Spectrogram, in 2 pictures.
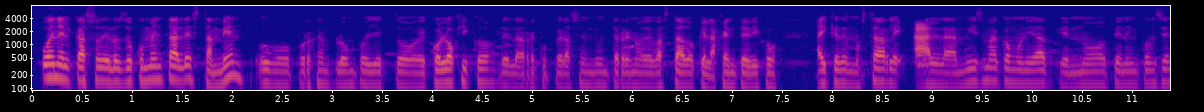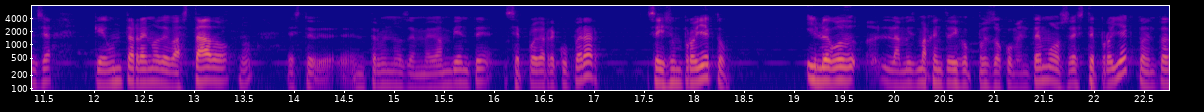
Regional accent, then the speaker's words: Querétaro, Mexico; vengo de Querétaro, trabajo en la región Ñañú

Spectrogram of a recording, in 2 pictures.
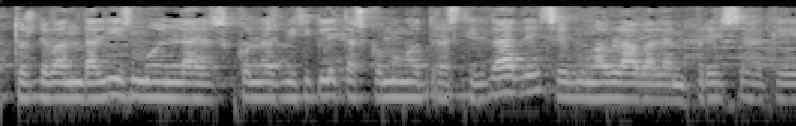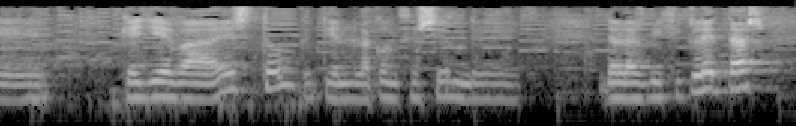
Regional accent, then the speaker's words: Vigo, Galicia, Spain; yo soy de Vigo y en Vigo cada vez están hay más calles peatonalizadas

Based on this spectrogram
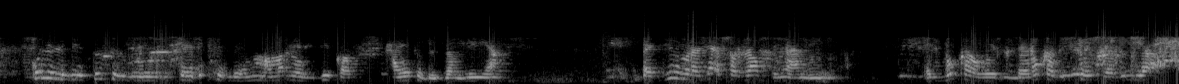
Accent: Minya, Minya Governorate, Egypt; now in Asyut, Egypt; انا اصلا من المنيا من بلد الاخ نجيب.

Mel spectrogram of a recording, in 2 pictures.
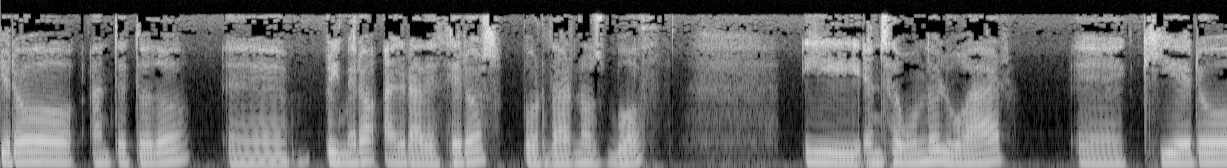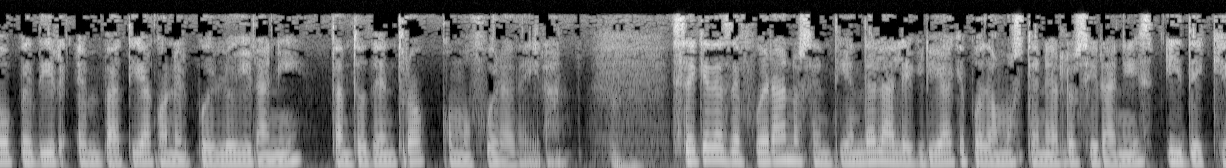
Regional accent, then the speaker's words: Spain; estoy muy enfadada como ciudadana española

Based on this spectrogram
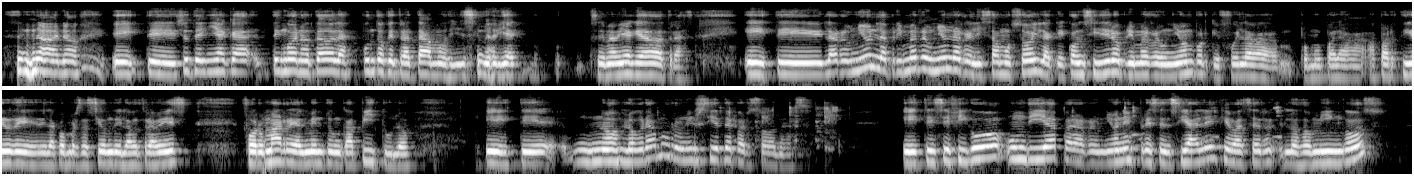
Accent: Montevideo, Uruguay; de Uruguay, vivo en Montevideo, tengo 63 años, soy médica y estoy jubilándome.

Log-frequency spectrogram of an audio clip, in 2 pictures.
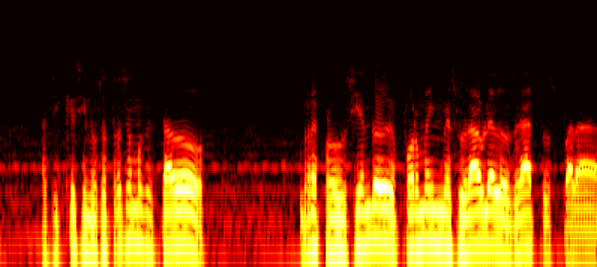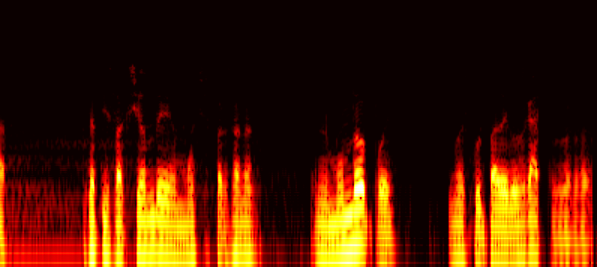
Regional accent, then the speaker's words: Nuevo León, Mexico; porque somos mexicanos, porque somos neoleoneses, y porque tenemos familia en Estados Unidos

